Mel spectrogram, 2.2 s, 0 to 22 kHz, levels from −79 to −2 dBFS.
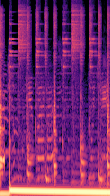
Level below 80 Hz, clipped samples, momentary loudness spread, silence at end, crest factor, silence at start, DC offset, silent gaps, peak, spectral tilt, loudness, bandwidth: -18 dBFS; 9%; 0 LU; 0 s; 4 dB; 0 s; under 0.1%; none; 0 dBFS; -6 dB/octave; -5 LUFS; 19.5 kHz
